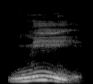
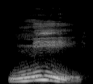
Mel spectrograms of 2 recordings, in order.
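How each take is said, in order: First: The vowel is a French-like rounded u. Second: The vowel is a French-like rounded u.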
